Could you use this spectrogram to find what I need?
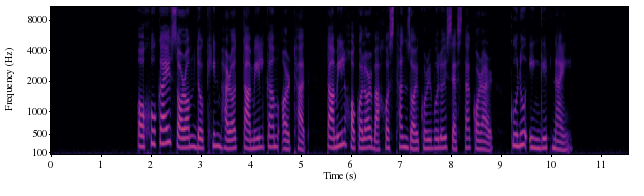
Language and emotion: Assamese, neutral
